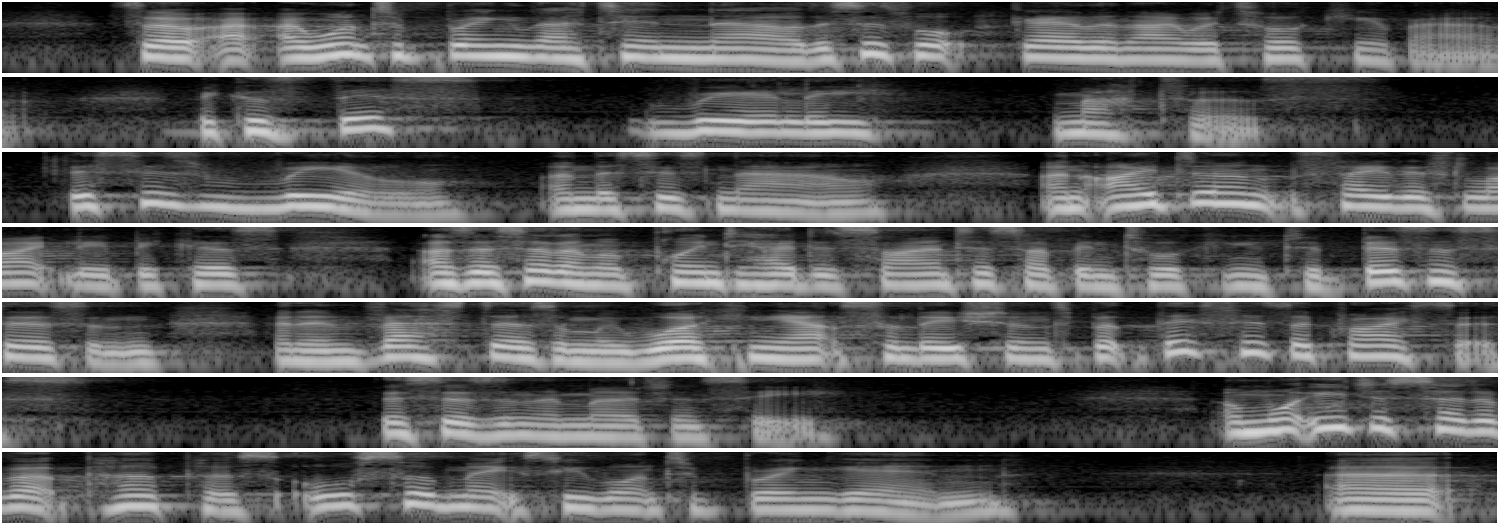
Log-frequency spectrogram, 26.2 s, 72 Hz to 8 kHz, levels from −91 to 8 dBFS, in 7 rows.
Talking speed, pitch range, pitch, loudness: 185 wpm, 165-215 Hz, 195 Hz, -21 LUFS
